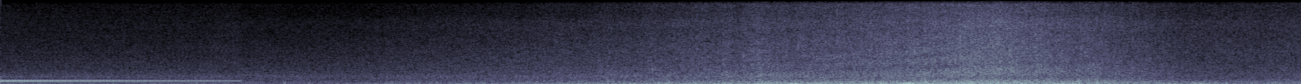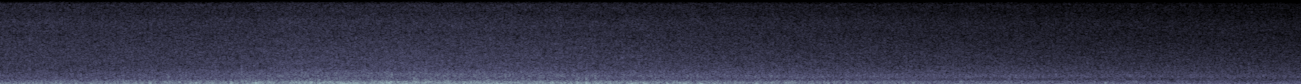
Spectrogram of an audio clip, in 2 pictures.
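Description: The last plucked notes of a yazh, a Tamil harp, ringing on and stopping about a second in. Then sea surf washes in, swelling twice and fading.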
